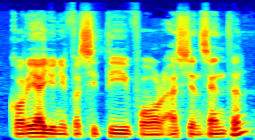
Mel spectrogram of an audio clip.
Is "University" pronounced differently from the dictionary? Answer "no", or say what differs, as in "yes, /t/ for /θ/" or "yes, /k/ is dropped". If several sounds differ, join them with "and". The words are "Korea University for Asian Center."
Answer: yes, /f/ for /v/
